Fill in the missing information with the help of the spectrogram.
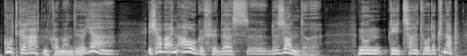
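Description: The performer, a man, gives a full character voice to a smooth-talking, level-headed ruler of a city and ex-assassin, faintly amused and pitched a touch above the narration. The pitch swings widely and the tone is slightly mellow. It comes across silky and measured.

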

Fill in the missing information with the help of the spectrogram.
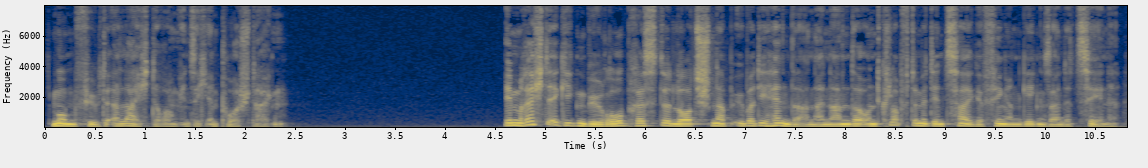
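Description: A man reading a novel aloud as an audiobook narrator, in calm, even storytelling. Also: mid-range voice, moderate pace, slightly rough.

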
